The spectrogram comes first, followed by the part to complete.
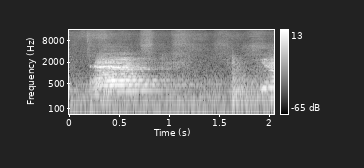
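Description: A man's voice holding one drawn-out vowel for about a second, a hesitation before he speaks, heard through a laptop's speakers over a video call; his voice picks up again near the end.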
